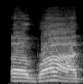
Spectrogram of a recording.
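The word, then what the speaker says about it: ערב: at strong's concordance h6153 where it says arab arab is the correct pronunciation of the word to mean evening which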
